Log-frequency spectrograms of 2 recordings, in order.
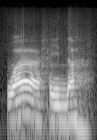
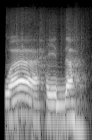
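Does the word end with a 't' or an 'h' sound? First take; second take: h; h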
